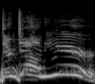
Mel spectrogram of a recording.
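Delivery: very high-pitched, loud shouting. Voicing a dog handler calling upstairs: handler shouting upstairs. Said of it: "He shouts back upstairs".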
